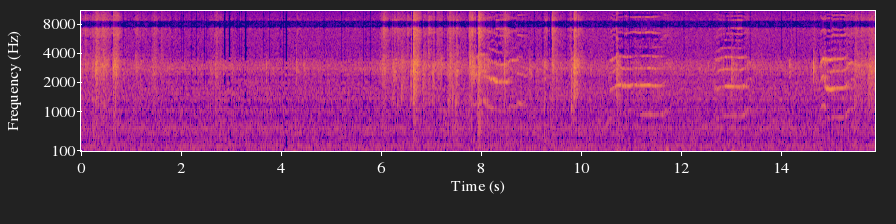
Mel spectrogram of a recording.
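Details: A cat meowing indoors: several short, rising-and-falling meows in the second half, spaced a second or two apart, over a steady background hiss with scattered clicks and knocks.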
